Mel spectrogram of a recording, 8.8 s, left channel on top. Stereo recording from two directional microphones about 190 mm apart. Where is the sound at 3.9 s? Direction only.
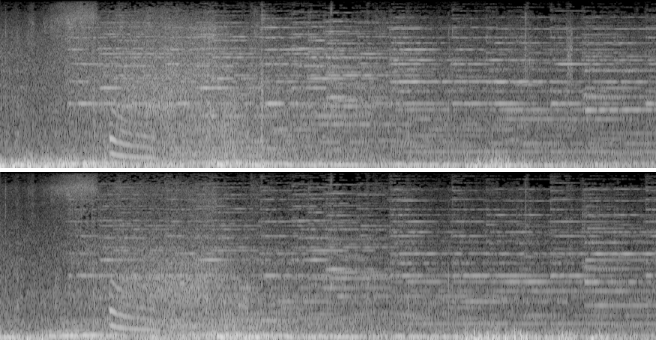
80° right.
